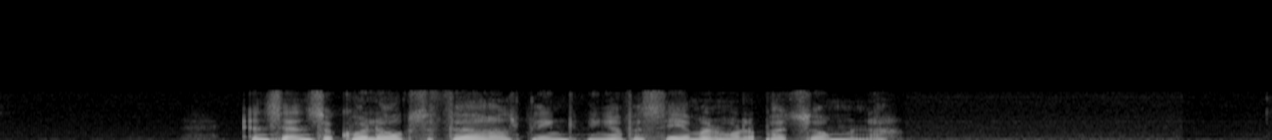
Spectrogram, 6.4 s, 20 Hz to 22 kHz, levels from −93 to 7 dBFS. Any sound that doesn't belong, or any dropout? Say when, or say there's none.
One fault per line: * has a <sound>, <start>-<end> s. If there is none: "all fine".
all fine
